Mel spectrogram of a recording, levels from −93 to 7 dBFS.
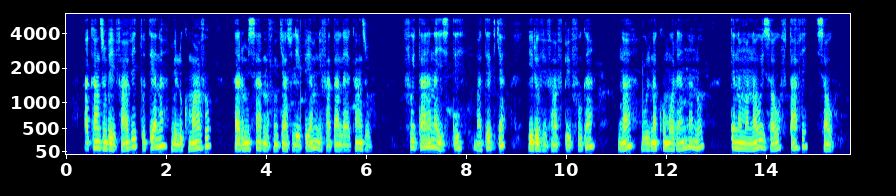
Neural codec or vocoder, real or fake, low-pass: none; real; 5.4 kHz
